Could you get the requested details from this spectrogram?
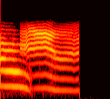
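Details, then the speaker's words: Sample tired or sleepy infant cry from a baby-cry translator app's reference set: a single short, high, tonal wail from a young infant, rising then easing down. "itu kemudian bagi lelah atau mengantuk"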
